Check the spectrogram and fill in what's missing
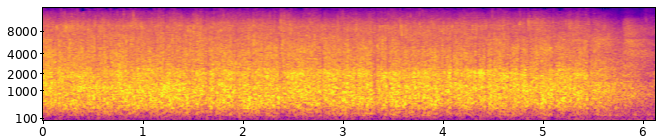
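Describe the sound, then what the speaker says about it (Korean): A church congregation at a feast-day Mass applauds, a loud, dense, rain-like roar of many hands clapping together that holds steady throughout and eases off slightly at the very end. "천국에 있는 바울 정화상을 위해서 여러분들 박수 한번 보내주시오."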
